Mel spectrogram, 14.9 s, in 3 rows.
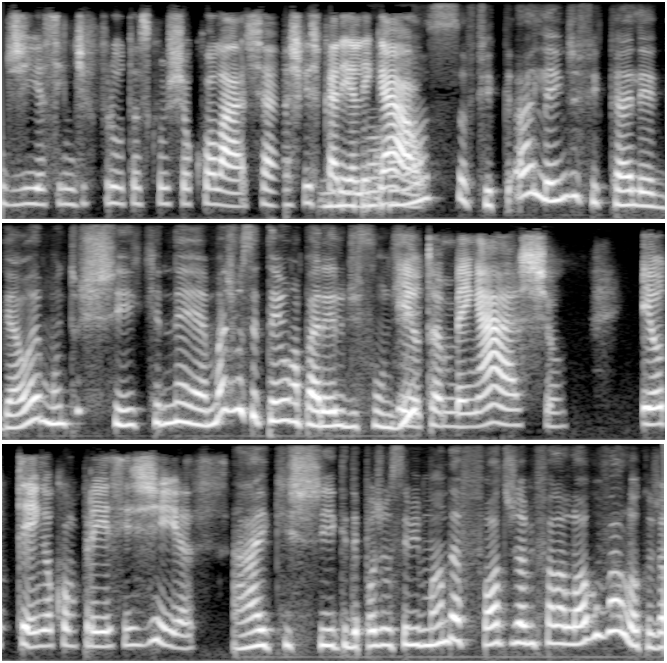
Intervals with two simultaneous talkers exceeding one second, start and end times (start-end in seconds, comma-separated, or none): none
